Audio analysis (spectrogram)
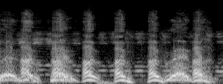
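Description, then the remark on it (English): A person imitates a German Shepherd barking, letting out about seven deep, rapid woofs in a steady rhythm, loud with no other talking. “German Shepherd.”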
